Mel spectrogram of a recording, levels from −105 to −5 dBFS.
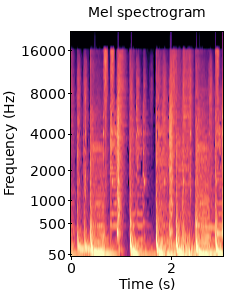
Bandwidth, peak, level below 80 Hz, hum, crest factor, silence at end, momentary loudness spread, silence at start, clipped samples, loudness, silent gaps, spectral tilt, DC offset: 17 kHz; 0 dBFS; -12 dBFS; none; 10 dB; 0 s; 4 LU; 0 s; under 0.1%; -12 LUFS; none; -5.5 dB/octave; under 0.1%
